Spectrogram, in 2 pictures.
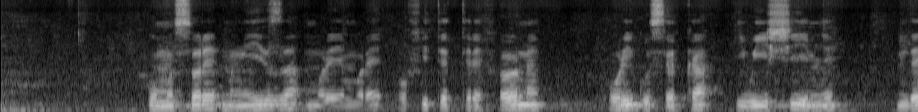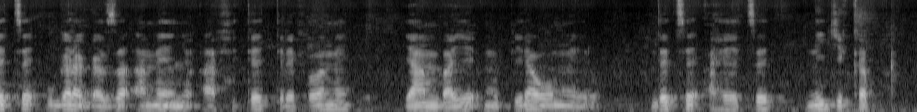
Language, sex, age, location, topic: Kinyarwanda, male, 18-24, Huye, finance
